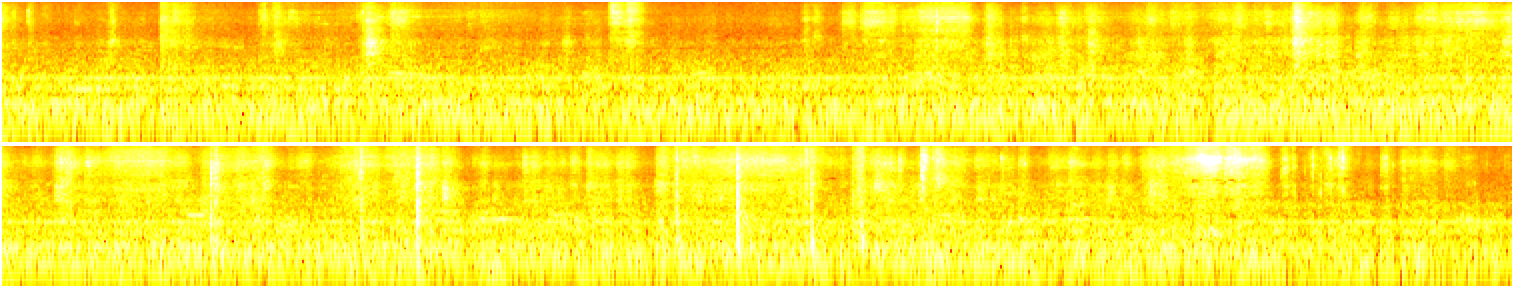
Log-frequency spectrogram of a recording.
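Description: A pug sniffing with its nose against a shag carpet as it noses at a beetle, with scattered short clicks and scratchy rustles. There are two sharper clicks in the second half and a louder, hissy burst of breath near the end.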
